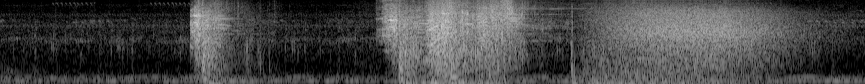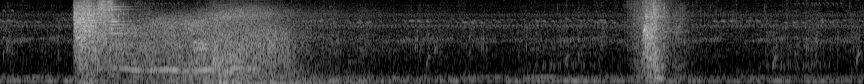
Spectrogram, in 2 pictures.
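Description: Sharp game impact sounds strike a few times.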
